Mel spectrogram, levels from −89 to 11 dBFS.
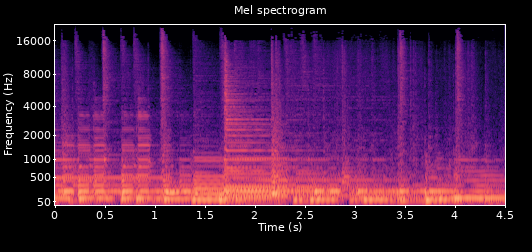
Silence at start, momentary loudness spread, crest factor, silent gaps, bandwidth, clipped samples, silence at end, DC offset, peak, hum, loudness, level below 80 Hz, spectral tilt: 0 s; 5 LU; 14 dB; none; 20 kHz; under 0.1%; 0 s; under 0.1%; 0 dBFS; none; -15 LUFS; -24 dBFS; -7 dB/octave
